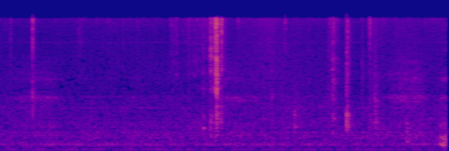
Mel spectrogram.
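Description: Faint handling clicks and taps from a red rubber stamp die and its wooden mounting block being handled on a paper grid sheet: a few short ticks, the loudest about two seconds in and several close together near the end.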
